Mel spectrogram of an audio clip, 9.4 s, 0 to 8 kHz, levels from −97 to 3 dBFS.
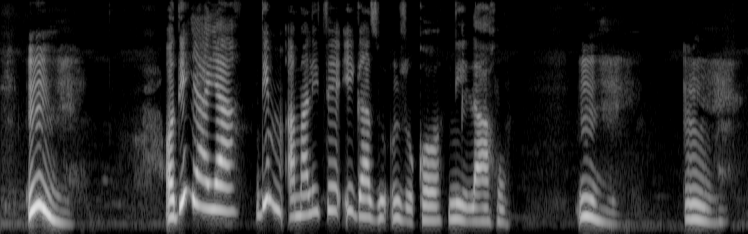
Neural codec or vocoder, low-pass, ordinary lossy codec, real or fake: none; none; none; real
